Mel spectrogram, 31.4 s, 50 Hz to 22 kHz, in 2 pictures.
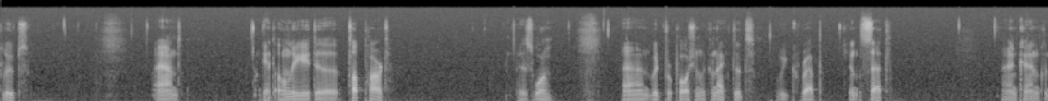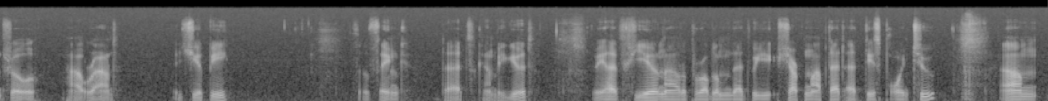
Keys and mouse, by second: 1.5 right click, 5.0 a, 6.1 c, 9.9-12.7 drag, 12.7 g, 20.6 Tab, 23.3 middle click, 23.6 middle click, 26.5 Tab, 30.2-31.4 middle drag.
